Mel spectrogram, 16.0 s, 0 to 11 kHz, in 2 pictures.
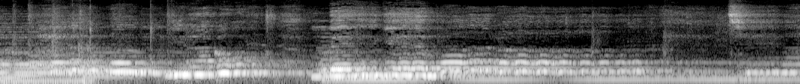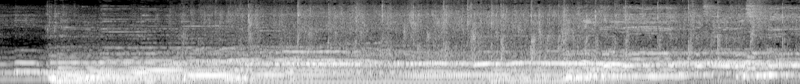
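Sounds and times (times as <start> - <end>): pop backing track with bass: 0.0 - 16.0.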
